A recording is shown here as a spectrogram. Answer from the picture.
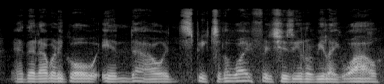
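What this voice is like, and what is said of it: Worn-out, strained voice. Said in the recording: “I know my voice wasn't this bad earlier”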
